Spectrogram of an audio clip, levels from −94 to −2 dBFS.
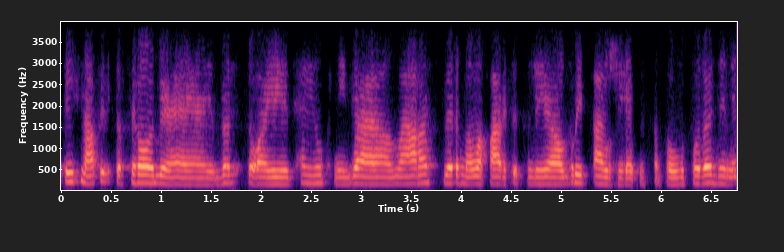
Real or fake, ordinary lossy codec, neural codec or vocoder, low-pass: fake; Opus, 16 kbps; codec, 16 kHz, 0.5 kbps, FreqCodec, larger model; 3.6 kHz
